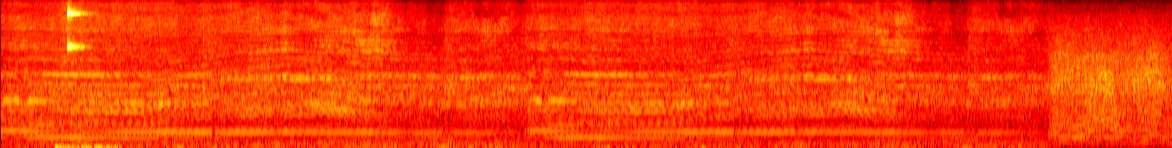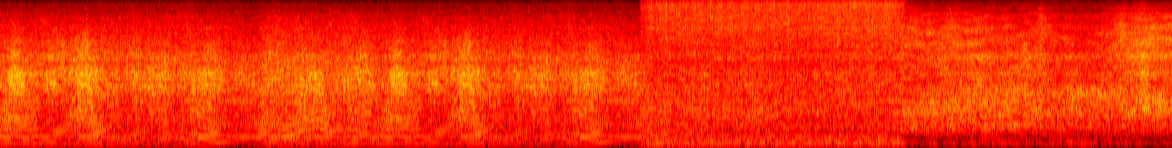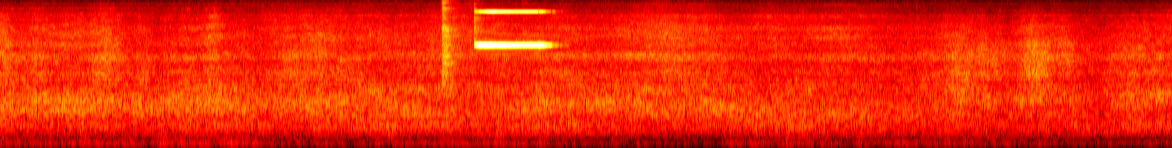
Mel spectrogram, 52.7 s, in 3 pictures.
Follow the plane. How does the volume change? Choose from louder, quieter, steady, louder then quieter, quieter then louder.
quieter.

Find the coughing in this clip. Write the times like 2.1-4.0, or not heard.
not heard.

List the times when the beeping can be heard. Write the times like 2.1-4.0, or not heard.
0.8-1.6, 41.8-43.2.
